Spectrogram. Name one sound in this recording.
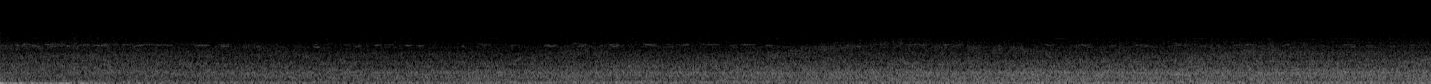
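Leaves and branches rustle as someone pushes through bushes.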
